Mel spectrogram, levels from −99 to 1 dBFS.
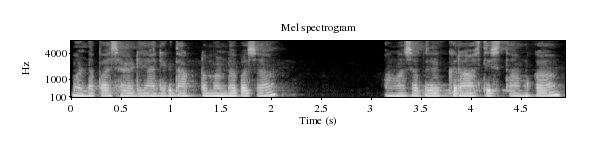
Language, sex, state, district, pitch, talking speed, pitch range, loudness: Konkani, male, Goa, North and South Goa, 135 Hz, 145 wpm, 130-140 Hz, -19 LUFS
